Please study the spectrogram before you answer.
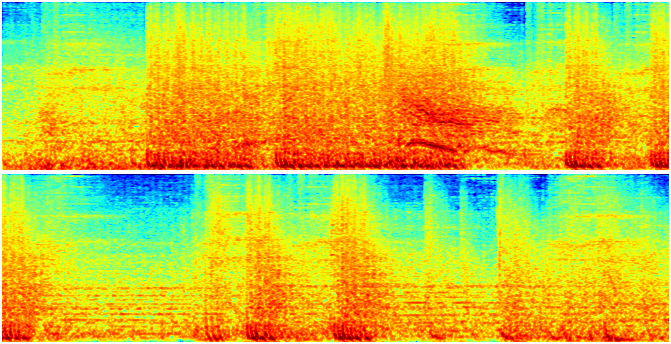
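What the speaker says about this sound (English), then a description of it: "Stop shooting at me." Weapons fire in a Warframe battle comes in dense, overlapping bursts and rattling volleys, with loud stretches broken by brief lulls and mixed with clanking game mechanisms throughout.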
